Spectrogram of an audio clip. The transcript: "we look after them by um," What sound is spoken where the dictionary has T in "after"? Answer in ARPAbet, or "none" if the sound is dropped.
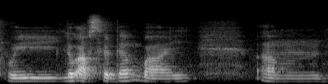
S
